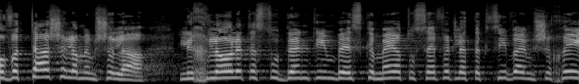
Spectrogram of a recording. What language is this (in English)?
Hebrew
